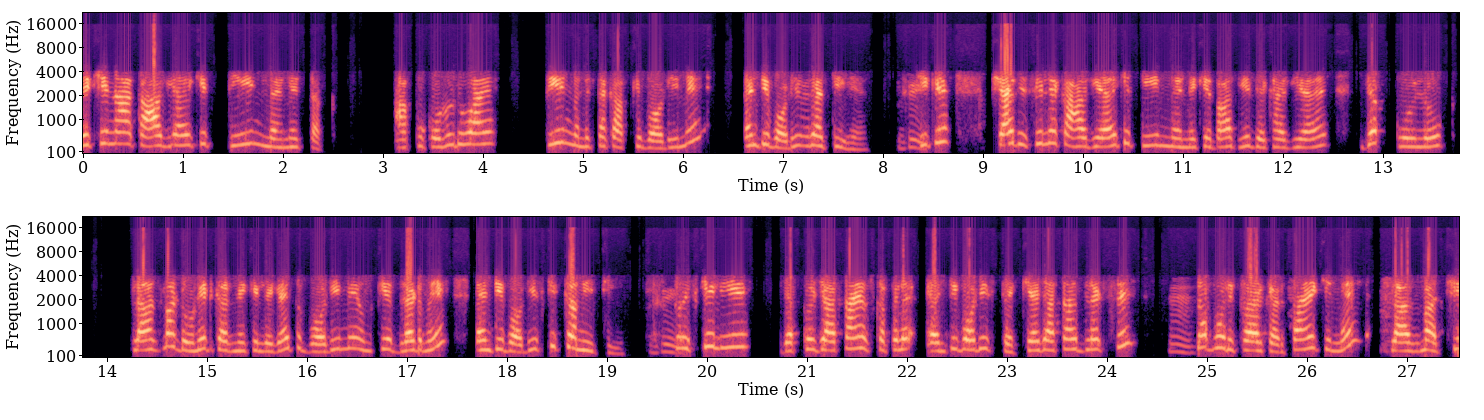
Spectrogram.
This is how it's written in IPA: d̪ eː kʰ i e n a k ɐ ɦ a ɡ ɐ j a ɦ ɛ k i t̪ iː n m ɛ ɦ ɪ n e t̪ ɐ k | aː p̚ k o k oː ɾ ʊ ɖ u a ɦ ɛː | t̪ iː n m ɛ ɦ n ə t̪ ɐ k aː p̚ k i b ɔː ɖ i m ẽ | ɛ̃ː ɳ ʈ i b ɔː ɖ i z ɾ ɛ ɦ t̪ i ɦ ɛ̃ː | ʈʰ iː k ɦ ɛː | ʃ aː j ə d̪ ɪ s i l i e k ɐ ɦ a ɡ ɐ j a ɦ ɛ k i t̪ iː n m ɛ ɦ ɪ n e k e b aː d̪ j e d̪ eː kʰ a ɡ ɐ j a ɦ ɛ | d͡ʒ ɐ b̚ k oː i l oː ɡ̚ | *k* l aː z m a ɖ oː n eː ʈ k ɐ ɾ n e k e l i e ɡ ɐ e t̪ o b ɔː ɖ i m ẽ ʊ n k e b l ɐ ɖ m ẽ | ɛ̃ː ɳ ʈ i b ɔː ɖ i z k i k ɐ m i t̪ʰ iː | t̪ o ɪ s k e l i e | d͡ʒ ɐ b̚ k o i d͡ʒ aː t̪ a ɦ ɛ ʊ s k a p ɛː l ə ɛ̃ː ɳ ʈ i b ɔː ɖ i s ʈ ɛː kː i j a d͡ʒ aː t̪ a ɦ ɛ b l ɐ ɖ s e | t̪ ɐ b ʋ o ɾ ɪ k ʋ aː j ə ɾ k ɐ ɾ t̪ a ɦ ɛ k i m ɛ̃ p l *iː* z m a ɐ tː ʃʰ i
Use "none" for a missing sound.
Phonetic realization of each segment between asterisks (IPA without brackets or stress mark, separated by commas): p, aː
